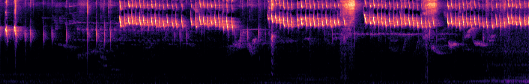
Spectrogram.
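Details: Morning song of a white-rumped shama, used to provoke rival birds into full song: scattered notes, then several long bursts of very fast, high repeated trills separated by brief gaps.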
